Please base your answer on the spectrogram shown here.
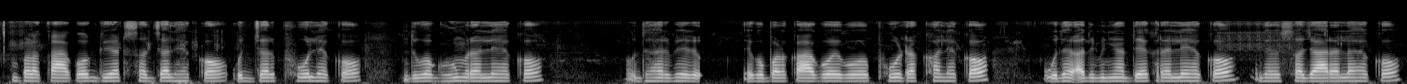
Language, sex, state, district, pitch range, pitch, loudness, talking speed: Hindi, male, Bihar, Begusarai, 155-165 Hz, 160 Hz, -19 LUFS, 140 wpm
